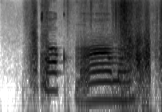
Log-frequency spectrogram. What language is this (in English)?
Russian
